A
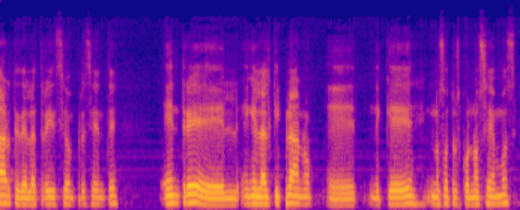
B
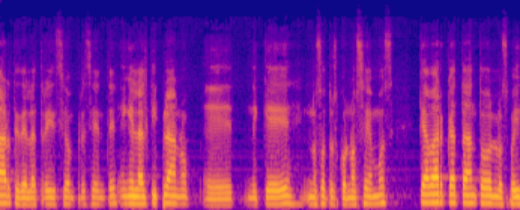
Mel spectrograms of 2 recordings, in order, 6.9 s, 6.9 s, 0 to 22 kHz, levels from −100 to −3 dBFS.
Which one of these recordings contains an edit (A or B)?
B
